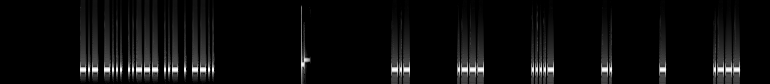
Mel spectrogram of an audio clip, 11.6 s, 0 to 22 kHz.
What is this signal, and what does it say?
Morse code, heard as a keyed tone, about 40 wpm, spaced as for 17 wpm, 700 Hz. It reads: KB2UEZ KJ4NTJ
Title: USA Call Signs - 6 Characters - 8x Character Spacing - 40wpm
